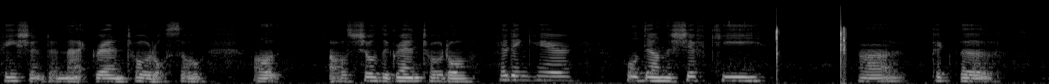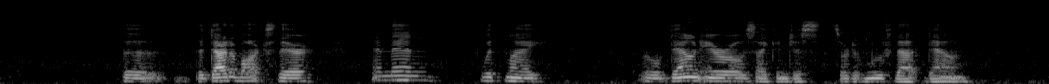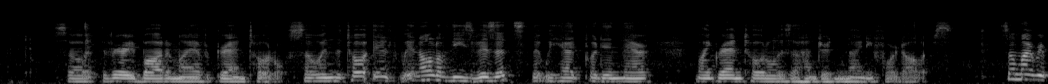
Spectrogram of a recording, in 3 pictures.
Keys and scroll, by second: 14.6 Down.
